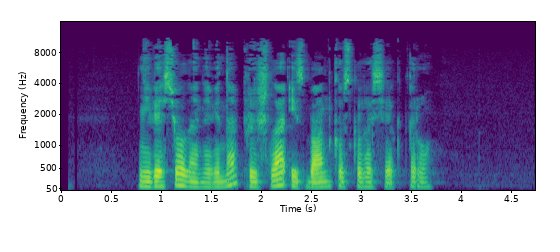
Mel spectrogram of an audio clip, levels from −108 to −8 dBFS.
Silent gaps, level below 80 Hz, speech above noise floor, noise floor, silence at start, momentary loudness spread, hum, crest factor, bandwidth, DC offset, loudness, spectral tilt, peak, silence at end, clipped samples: none; -58 dBFS; 52 dB; -77 dBFS; 0.8 s; 11 LU; none; 22 dB; 11 kHz; under 0.1%; -25 LUFS; -5.5 dB/octave; -6 dBFS; 1.05 s; under 0.1%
